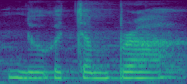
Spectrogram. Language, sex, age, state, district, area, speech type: Manipuri, female, 30-45, Manipur, Thoubal, rural, spontaneous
